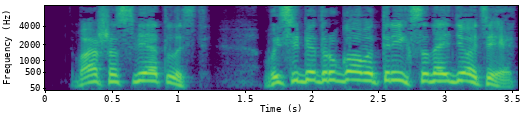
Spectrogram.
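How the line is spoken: Shout. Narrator (Russian): крикнул Йен

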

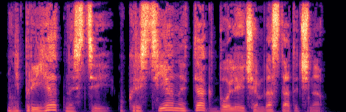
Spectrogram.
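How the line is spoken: Sudden angry hiss through teeth. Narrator (Russian): с внезапной злобой процедил Локвуд

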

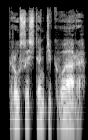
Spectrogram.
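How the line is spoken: Muttered. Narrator (Russian): пробормотал он

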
